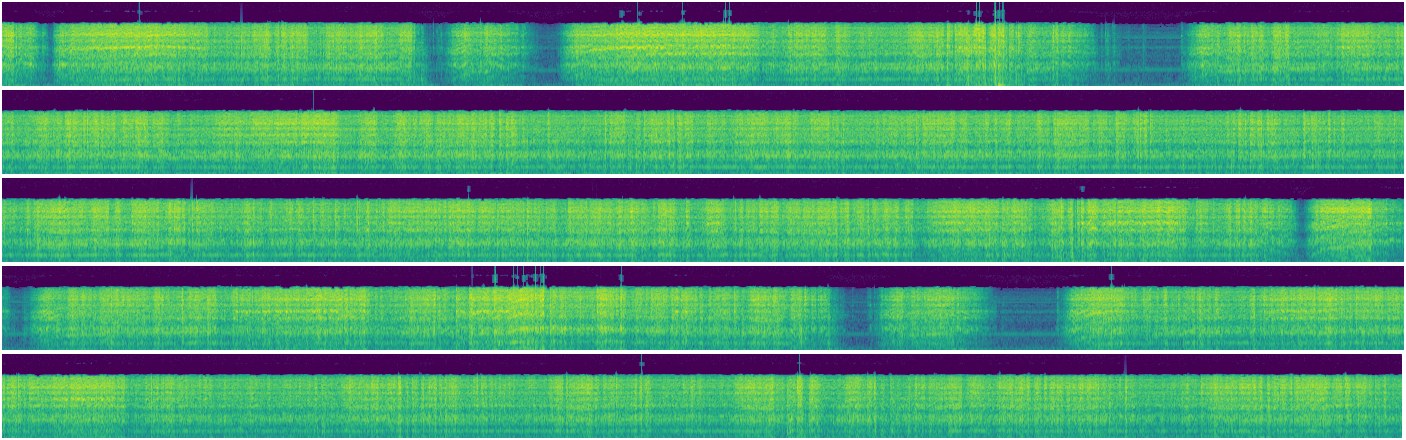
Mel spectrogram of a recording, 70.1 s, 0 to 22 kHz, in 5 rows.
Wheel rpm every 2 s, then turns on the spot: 170, 200, 70, 200, 220, 90, 180, 210, 220, 220, 240, 220, 230, 230, 230, 230, 230, 220, 220, 220, 140, 140, 220, 240, 230, 100, 100, 230, 220, 230, 220, 220, 220, 220, 220.
4-6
